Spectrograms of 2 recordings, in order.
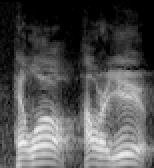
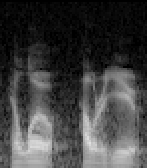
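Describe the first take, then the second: First: Loud, hammed-up Scottish greeting; Scottish accent. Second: Low-pitched mock Russian greeting; Russian accent. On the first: Host demonstrating vocal range to viewers, playful Scottish accent. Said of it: "here's my Scottish accent". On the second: Host demonstrating vocal range to viewers, low Russian accent. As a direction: drop low for a rough attempt at Russian. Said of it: "Or you could do Russian". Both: Shown as a demonstration.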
